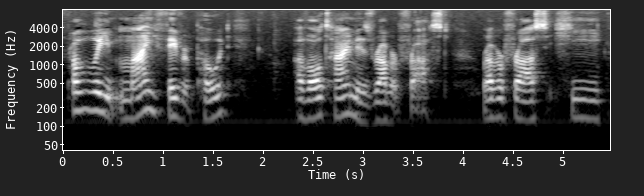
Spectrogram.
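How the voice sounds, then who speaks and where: An excitable young man talks about poetry with eager energy, stumbling and restarting as the ideas come. His voice is husky and sits at a middle pitch. He reads aloud in a quieter, lower tone. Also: unhurried. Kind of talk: casual talk and poetry reading.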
